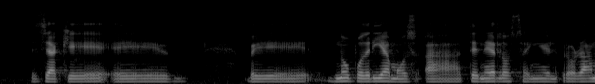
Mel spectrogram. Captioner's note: speaking in foreign language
